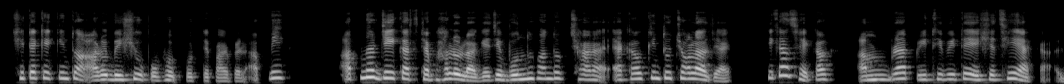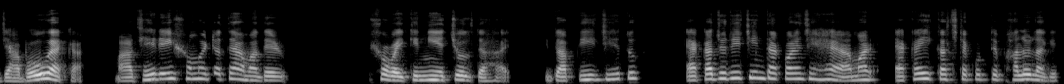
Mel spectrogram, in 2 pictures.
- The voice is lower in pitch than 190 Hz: No, high, 230 Hz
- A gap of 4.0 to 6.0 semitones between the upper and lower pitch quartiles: Yes, average, 4.9 semitones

